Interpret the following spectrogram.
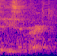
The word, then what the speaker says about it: Isenberg: So the stadium has far more space on one side, and it's wider on the other side of Isenberg, but it is Isenberg.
